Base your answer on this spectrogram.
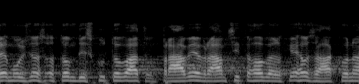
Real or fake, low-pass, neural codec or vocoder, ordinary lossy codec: real; 7.2 kHz; none; MP3, 48 kbps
